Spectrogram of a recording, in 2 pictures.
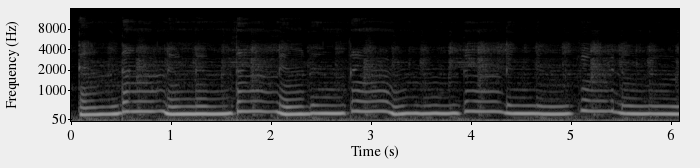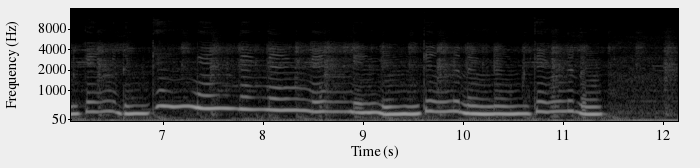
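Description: A woman's voice humming a wordless vocal line, unaccompanied, stepping up and down between two low notes in short repeated phrases. About seven seconds in it slides slowly down in pitch, then picks the phrases up again and stops just before the end.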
